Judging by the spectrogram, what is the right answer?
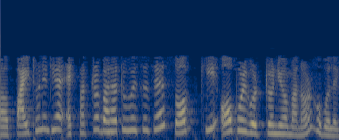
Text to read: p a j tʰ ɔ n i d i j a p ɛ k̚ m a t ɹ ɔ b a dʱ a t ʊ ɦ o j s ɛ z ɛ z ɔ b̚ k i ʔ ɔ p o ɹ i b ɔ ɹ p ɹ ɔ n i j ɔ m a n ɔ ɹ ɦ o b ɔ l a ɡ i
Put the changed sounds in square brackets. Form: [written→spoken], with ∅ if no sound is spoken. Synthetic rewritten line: p a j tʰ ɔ n i d i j a [p→ʔ] ɛ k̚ m a t ɹ ɔ b a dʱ a t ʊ ɦ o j s ɛ z ɛ [z→s] ɔ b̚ k i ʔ ɔ p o ɹ i b ɔ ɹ [p→t] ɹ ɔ n i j ɔ m a n ɔ ɹ ɦ o b ɔ l a ɡ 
